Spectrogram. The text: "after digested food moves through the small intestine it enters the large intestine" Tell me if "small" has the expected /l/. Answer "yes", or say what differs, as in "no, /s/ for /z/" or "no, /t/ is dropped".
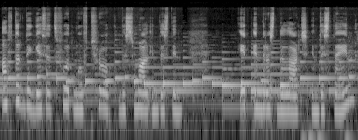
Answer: yes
